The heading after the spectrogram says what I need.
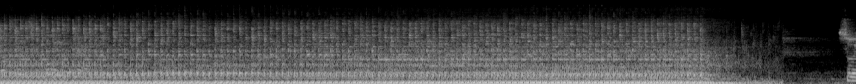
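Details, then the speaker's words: Yamaha 40 hp two-stroke outboard after replacing cracked fuel lines (had cut out under load): steady even two-stroke drone, regular fast beat, no misses or cutting out before shutoff; running clean. "Everything was back to normal. Engine was healthy, was going in high revs, not had any problems um under big loads, you know, when when when you're cruising."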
